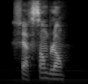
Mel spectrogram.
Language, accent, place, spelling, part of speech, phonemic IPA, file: French, France, Lyon, faire semblant, verb, /fɛʁ sɑ̃.blɑ̃/, LL-Q150 (fra)-faire semblant.wav
- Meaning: to pretend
